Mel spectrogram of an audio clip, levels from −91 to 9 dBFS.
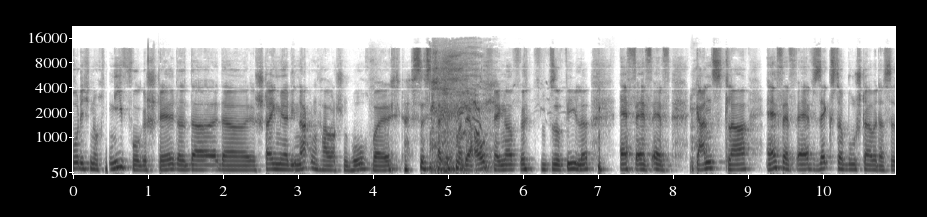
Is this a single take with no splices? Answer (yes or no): yes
